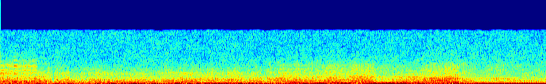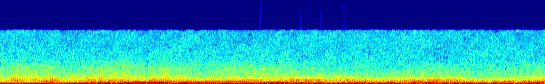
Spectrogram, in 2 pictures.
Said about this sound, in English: It is almost midnight. The highway is deserted. Off in the distance, we hear the keening of a finely tuned sports car. It grows louder as the car approaches.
